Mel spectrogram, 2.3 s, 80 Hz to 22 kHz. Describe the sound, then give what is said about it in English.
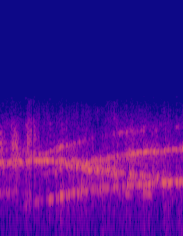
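Emergency siren passing outside: gliding, wailing pitched tones that slowly sweep up and down, heard moderately faint and steady with no voices. “1 second, I'm just going to wait for the siren.”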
